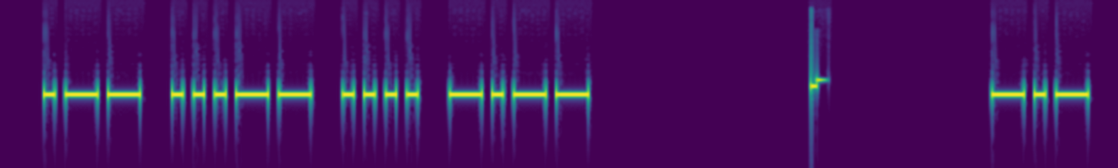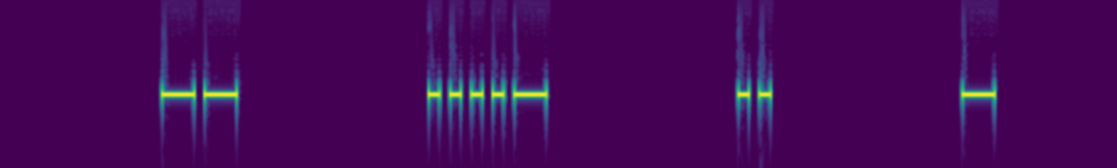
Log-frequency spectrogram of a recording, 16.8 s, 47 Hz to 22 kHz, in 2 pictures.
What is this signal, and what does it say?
Morse code, heard as a keyed tone, about 15 wpm, spaced as for 7 wpm, 700 Hz. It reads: W3HY KM4IT
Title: USA Call Signs - 6x Character Spacing - 15wpm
